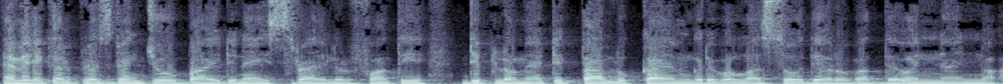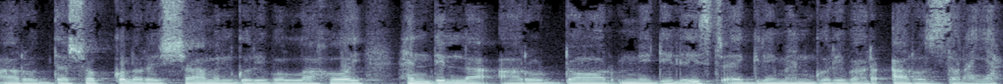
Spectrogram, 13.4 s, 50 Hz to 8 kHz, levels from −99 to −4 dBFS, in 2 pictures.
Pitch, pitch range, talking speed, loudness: 125 Hz, 115-140 Hz, 130 wpm, -22 LUFS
